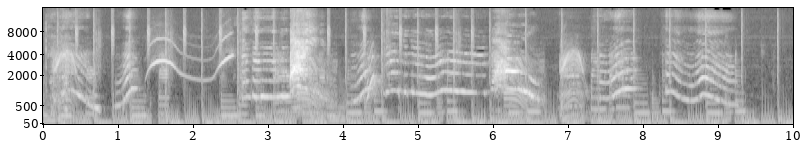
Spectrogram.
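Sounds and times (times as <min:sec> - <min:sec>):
squeaky cartoon voice: 0:00.0 - 0:01.8, 0:02.4 - 0:09.2
background music: 0:00.0 - 0:10.0.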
